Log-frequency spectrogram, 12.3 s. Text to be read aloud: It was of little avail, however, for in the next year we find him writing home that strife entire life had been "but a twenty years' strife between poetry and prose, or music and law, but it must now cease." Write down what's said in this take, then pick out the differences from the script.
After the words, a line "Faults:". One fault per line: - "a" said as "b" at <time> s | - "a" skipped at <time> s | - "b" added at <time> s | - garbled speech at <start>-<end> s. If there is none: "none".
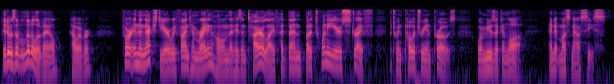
It was of little avail, however, for in the next year we find him writing home that his entire life had been "but a twenty years' strife between poetry and prose, or music and law, and it must now cease."
Faults:
- "strife" said as "his" at 4.7 s
- "but" said as "and" at 11.0 s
